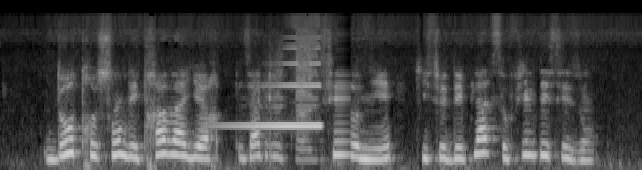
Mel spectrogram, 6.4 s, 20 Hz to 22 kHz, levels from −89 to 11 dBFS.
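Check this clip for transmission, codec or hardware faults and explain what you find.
Three faults are present: a feedback squeal, then two packet-loss events.

From 1.99 to 3.24 s, just after "sont des", loudspeaker feedback squeal appears. The microphone picks up its own loudspeaker, and the loop gain exceeds one at 1.1 kHz. That tone swells over about a second, reaching about 5 dB above the speech.

From 3.37 to 3.59 s comes a burst of packet loss. About 120 ms of audio never arrived. The receiver continued the last sound for roughly 123 ms, fading it. Speech then resumes further on, with the gap's content gone.

From 4.19 to 4.24 s there is short concealed packet loss. About 40 ms was lost in transit. The decoder extended the preceding sound for 30 ms, then blended back. It is heard as a brief smear in the speech.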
